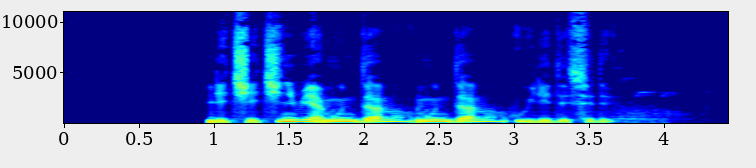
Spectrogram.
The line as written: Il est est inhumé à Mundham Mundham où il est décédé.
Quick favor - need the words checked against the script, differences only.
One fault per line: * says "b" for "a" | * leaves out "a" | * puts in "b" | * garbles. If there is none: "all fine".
all fine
